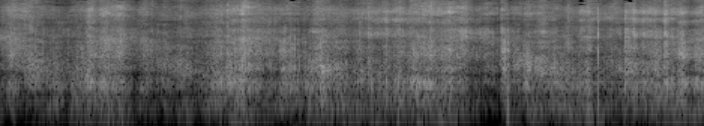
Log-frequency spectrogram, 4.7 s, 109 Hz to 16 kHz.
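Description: A small brown cardboard box with folded flaps, held in both hands, is tapped and scratched along its sides with fingertips and nails. The result is a steady, dry, papery scratching with a hollow mid-range tone around 680 Hz, broken by a few sharp, short taps toward the end.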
